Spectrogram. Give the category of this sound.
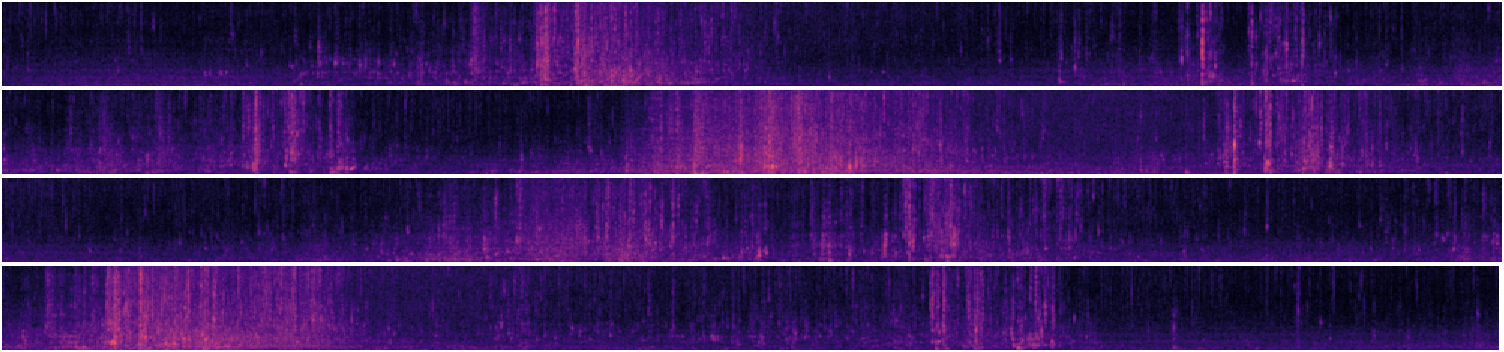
Soundscapes > Nature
